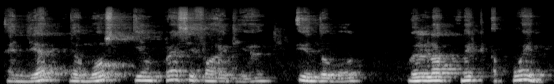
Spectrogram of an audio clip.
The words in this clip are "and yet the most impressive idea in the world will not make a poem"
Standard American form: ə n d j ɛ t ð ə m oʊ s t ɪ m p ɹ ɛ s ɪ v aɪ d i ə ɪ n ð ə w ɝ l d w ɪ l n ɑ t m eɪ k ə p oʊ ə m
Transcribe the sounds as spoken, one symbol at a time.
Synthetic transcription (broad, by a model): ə n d j ɛ t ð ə m oʊ s t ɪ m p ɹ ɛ s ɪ f aɪ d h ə ɪ n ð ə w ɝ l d w ɪ l n ɑ t m eɪ k ə p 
